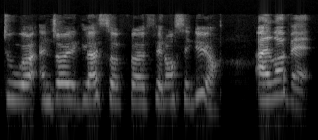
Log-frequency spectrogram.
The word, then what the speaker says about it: Phélan Ségur: Because when you say Phélan Ségur, and actually you pronounce it perfectly well, it sounds very French, and especially you have on the bottle you have an accent. I know that we don't see it, but you have an accent on the E right there, so it looks very, very French.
